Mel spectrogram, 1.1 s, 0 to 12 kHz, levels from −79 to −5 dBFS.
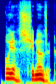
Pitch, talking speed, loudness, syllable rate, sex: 125 Hz, 270 wpm, -13 LUFS, 6.0 syllables/s, male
